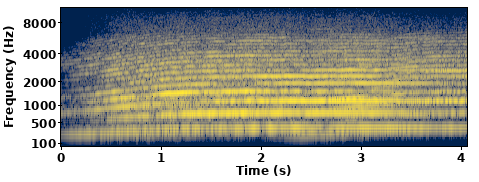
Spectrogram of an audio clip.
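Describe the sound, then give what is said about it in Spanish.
An air raid siren in Italy around 1943, announcing bombing raids, wails steadily, a sustained tone with a slowly rising pitch and rich harmonics, loud and continuous for the whole stretch with no voices. “Las alarmas sonaban constantemente anunciando bombardeos y todos corrían a esconderse en el sótano.”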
